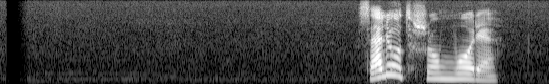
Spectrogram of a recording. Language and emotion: Russian, positive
